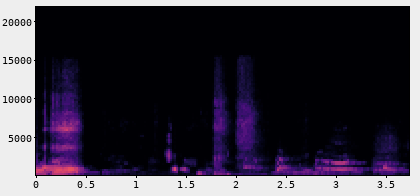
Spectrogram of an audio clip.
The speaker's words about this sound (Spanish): ¡Puto perro!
